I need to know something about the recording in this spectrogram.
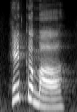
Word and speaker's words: jicama: Jicama, it's actually spelled with a J, J-I-C-A-M-A.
